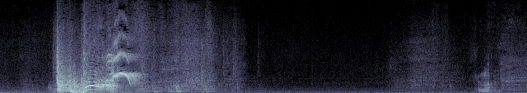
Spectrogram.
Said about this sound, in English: Alan opens the door to the attic. Sarah and the kids follow him in. Peter shuts the door.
